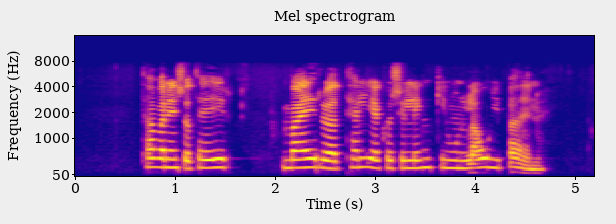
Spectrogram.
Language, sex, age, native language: Icelandic, female, 30-39, Icelandic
